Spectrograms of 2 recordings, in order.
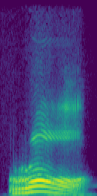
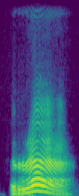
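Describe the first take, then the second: First: The r is heavy, with a full rounded sound. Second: The r is light, with an open empty sound. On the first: The speaker calls it right. "the back part of our tongue must rises up like this" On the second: The speaker calls it wrong. "it will not be right if you said ra"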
